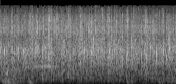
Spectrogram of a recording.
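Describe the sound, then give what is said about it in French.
A live audience at a live show in Paris claps warmly for a returning guest, a steady, dense wash of many hands spread evenly for the whole stretch at a fairly loud, unchanging level, with no voices standing out. “Eh oui, donc déjà, je pense qu'on peut l'applaudir chaleureusement pour ça.”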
